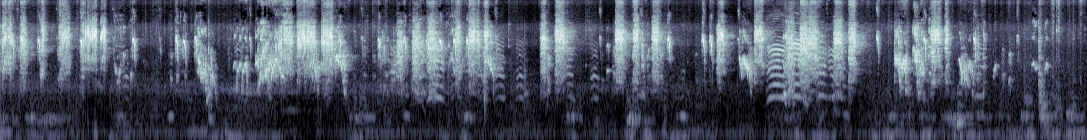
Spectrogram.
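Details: Breeding pair of budgerigars chirping: dense, high scratchy chatter and warbling in bursts of one to two seconds with brief pauses, plus a few softer low notes underneath.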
